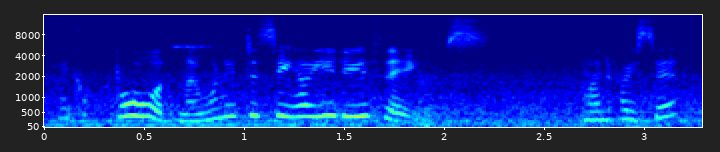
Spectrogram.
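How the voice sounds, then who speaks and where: A woman's voice: very high voice, animated, fairly quick, a little mellow, slight background noise. A woman playing a playful, bold young roommate in an audio drama. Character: playful, bold young female roommate nicknamed baby bird. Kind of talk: audio roleplay drama acting.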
